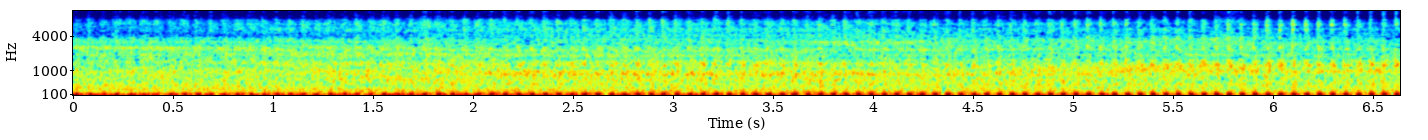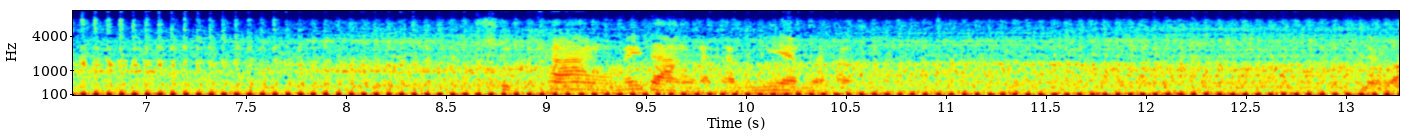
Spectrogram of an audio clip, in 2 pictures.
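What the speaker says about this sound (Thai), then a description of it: "เดี๋ยวเรามาลองสตาร์ทเครื่องยนต์ให้ฟังเสียงกันนะครับ" A Yamaha NMAX 155 scooter engine idles steadily and close, a continuous low chugging rumble with no gaps; a brief squeaky noise appears near the end.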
